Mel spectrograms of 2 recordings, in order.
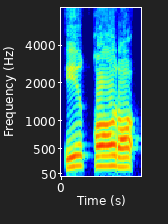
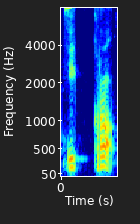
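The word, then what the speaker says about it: اقرأ: Qafnya diringankan dan juga dipantulkan. Iqra. Tapi yang kita biasa baca biasanya ikro ya. Ikro bismi rabbika khalaq ya. Jadi tidak ikro tapi iqo ya.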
